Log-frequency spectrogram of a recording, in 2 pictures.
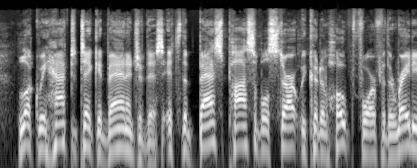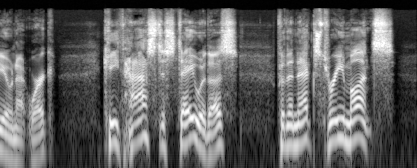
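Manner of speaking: plain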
